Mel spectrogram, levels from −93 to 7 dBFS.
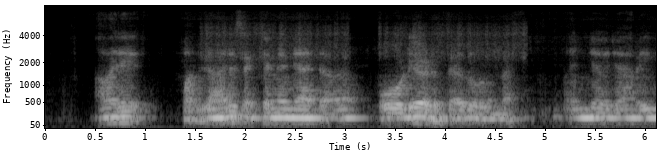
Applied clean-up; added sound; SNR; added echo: neural separator model SepFormer DNS4.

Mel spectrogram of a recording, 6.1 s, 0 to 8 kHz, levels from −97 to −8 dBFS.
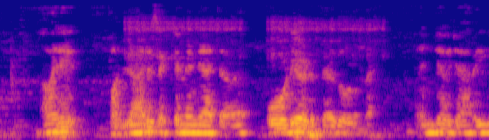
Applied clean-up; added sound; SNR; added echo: classical method WPE with log-MMSE.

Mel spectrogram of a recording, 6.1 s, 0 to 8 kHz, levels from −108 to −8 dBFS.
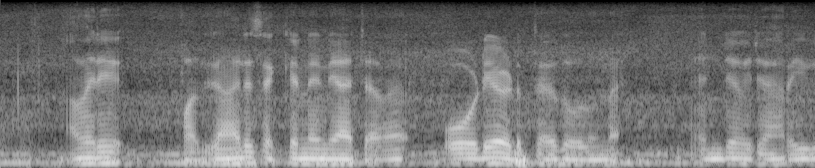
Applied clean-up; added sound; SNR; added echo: none; none; none; none.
